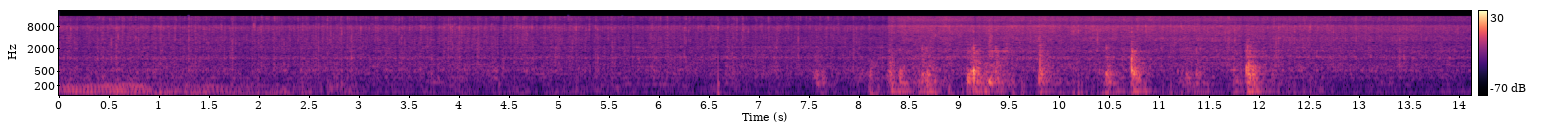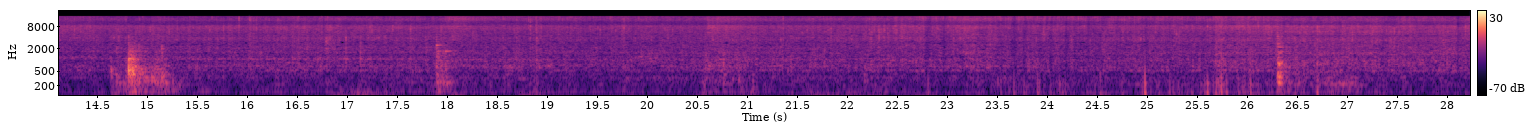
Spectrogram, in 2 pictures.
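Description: Food frying in hot oil in a metal pot, with a steady sizzle that grows louder about a third of the way in. A stirring spoon scrapes and knocks against the pot a few times.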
